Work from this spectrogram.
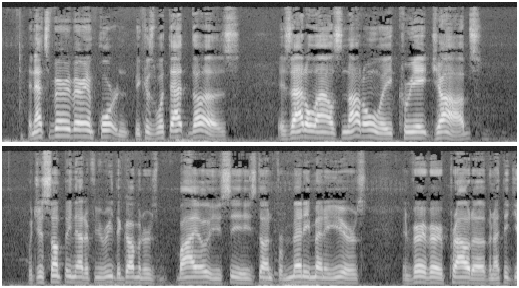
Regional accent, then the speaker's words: New York, United States; Now, I'm personally from New York, so I kind of feel cheated there

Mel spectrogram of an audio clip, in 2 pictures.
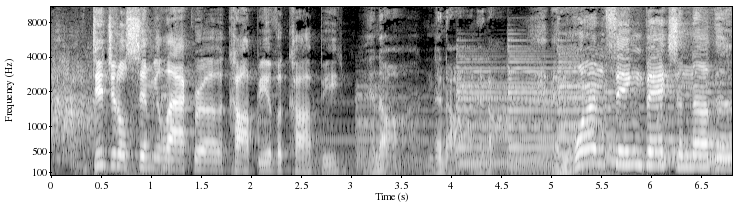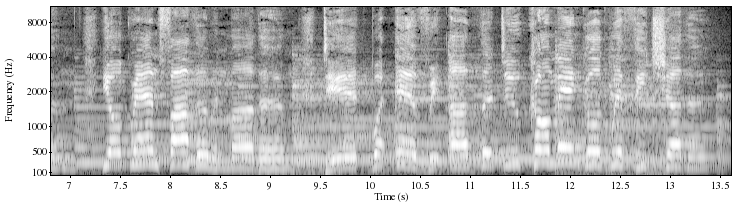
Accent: Canada; Now, where I'm from, back home in Canada, it's a different system.

